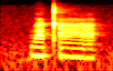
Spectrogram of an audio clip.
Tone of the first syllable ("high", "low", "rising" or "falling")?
low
